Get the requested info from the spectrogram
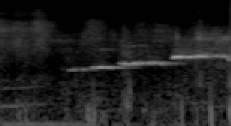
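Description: A person whistling a few notes that step upward in pitch, with faint knocks from the camera being handled.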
